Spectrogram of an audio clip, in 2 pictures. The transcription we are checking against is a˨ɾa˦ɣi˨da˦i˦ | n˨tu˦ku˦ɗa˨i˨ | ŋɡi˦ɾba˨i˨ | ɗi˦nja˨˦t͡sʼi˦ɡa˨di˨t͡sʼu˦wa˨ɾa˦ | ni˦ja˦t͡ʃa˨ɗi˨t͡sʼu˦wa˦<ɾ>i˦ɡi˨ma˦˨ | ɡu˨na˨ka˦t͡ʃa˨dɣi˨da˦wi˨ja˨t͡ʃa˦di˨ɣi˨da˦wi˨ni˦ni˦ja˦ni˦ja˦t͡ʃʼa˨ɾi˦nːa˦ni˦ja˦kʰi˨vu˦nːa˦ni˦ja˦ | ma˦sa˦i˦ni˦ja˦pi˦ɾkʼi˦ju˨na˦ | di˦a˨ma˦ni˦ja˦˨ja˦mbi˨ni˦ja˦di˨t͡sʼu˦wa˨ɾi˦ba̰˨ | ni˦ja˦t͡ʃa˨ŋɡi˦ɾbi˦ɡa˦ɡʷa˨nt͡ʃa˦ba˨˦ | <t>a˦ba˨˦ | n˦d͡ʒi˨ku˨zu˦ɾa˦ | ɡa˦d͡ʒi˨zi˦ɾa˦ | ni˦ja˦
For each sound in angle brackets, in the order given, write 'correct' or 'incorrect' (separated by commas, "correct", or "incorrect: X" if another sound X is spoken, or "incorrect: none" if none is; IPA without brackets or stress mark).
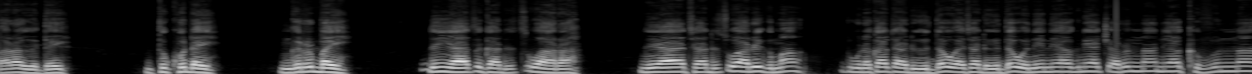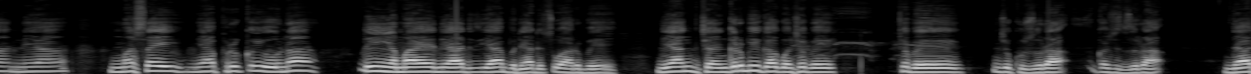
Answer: correct, incorrect: t͡ʃ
